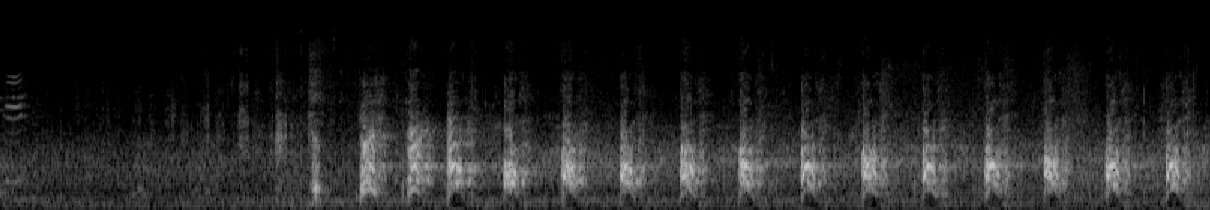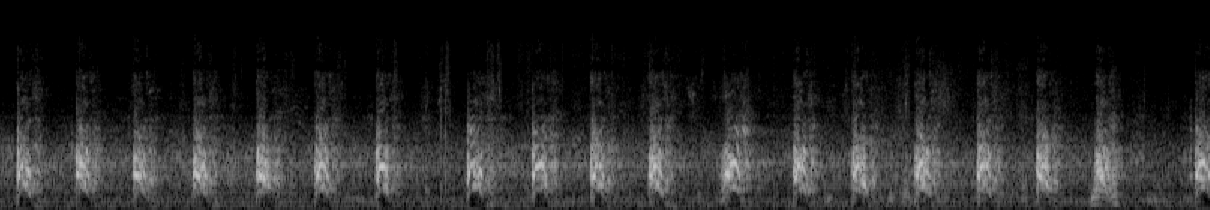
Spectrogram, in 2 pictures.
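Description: A dog barking steadily and rhythmically at a helper standing in a training blind, about two sharp barks a second, starting about three seconds in. This is the bark-and-hold, in which the dog keeps the helper in place by barking without biting.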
